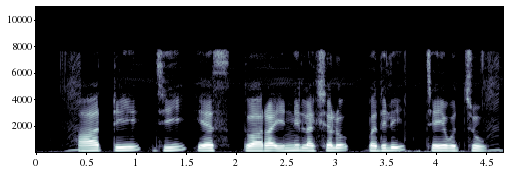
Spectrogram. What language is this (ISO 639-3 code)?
tel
